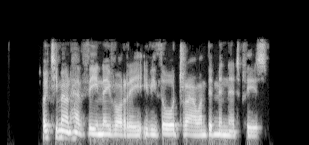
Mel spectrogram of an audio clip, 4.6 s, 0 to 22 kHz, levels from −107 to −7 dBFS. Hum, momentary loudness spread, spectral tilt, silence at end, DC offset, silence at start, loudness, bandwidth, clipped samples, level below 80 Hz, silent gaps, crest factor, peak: none; 5 LU; -4.5 dB/octave; 0.65 s; under 0.1%; 0.65 s; -17 LUFS; 8.2 kHz; under 0.1%; -56 dBFS; none; 16 dB; -2 dBFS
